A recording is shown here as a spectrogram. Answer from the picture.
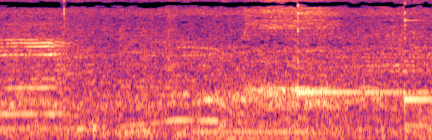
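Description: Hankai Tramway streetcar rolling slowly past at close range, a low rumble swelling about halfway through, with music and voices in the background.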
